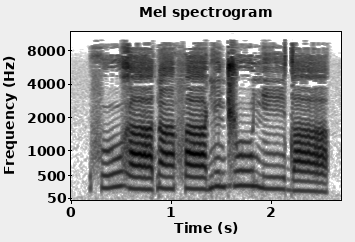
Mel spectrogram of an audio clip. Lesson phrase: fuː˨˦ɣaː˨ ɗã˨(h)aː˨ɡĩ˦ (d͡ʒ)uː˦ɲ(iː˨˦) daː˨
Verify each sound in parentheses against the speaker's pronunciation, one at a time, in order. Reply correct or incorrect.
incorrect: f, correct, incorrect: iː˨

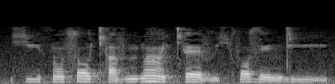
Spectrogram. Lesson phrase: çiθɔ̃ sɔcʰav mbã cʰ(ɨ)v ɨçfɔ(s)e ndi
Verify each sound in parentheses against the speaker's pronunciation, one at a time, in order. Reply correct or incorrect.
incorrect: ɛ, incorrect: z

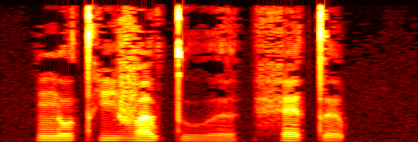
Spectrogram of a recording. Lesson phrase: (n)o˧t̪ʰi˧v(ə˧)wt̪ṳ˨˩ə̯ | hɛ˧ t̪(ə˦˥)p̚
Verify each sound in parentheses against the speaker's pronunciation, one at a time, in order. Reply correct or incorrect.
correct, incorrect: a˧, incorrect: ə˨˩

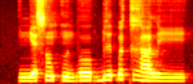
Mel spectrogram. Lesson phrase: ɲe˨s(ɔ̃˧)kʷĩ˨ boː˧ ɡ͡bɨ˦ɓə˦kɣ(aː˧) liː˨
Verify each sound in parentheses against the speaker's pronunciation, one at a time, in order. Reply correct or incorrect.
correct, incorrect: a˧

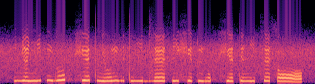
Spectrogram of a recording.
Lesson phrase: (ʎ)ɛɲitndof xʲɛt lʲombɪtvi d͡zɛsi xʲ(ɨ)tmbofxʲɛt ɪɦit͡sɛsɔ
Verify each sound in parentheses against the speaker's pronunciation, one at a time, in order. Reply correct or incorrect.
correct, incorrect: ɛ

